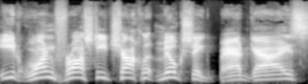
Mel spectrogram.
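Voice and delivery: very slow, dragged-out, high cartoon voice. Recalling the Simpsons arcade game, joking as Homer: season one Homer impression. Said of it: "Is that your Homer impression?".

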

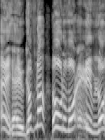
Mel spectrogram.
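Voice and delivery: mock British accent. Describing a very stereotypically british woman, the speaker imitates her stereotypical british accent. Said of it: "She had like".

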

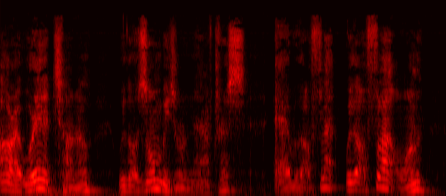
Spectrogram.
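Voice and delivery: put-on London-accented voice. Retelling people in a tunnel chased by zombies, in a London accent. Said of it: "This is my London accent".

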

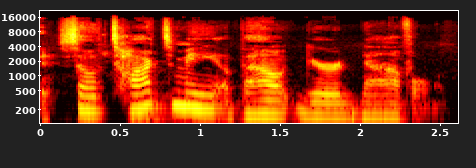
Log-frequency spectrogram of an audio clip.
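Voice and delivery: tired, dead flat, boring radio-host voice. Recalling an episode, the speaker does a tired NPR DJ voice. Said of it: "I sound like a tired NPR DJ".

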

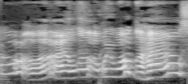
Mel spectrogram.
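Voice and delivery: very high-pitched, slow, nerdy-sounding voice. Correcting another speaker's retelling of Ben winning the house: nerdy Ben voice. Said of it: "he does it way more nerdy than that".

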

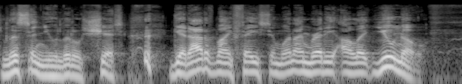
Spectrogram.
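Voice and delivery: cutting, biting, haughty movie-star diva tone. Speaker recounting asking the star a question on set, shouting in Bette Davis voice. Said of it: "in the top of her Betty Davis voice".

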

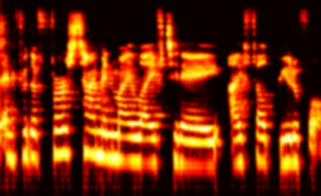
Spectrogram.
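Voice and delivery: ordinary talk

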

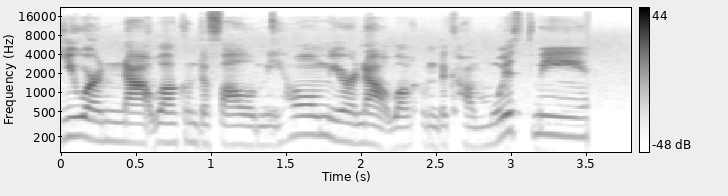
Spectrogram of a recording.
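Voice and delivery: very stern, firm and serious. Showing what to say to spirits at the trail: very stern. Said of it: "very sternly, and you have to mean it".

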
